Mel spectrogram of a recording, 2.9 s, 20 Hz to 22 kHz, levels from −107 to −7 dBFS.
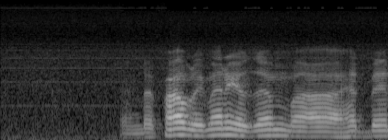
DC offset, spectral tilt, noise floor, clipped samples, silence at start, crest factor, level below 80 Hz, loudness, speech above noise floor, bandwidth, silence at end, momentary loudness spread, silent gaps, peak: under 0.1%; -7 dB/octave; -72 dBFS; under 0.1%; 0.9 s; 20 dB; -82 dBFS; -44 LUFS; 28 dB; 18.5 kHz; 0 s; 9 LU; none; -26 dBFS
